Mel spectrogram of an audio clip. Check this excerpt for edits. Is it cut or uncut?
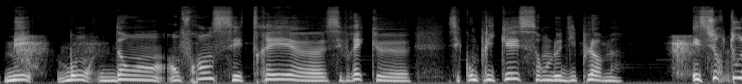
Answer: uncut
